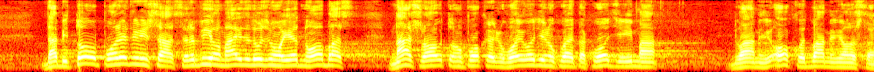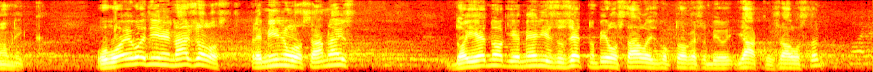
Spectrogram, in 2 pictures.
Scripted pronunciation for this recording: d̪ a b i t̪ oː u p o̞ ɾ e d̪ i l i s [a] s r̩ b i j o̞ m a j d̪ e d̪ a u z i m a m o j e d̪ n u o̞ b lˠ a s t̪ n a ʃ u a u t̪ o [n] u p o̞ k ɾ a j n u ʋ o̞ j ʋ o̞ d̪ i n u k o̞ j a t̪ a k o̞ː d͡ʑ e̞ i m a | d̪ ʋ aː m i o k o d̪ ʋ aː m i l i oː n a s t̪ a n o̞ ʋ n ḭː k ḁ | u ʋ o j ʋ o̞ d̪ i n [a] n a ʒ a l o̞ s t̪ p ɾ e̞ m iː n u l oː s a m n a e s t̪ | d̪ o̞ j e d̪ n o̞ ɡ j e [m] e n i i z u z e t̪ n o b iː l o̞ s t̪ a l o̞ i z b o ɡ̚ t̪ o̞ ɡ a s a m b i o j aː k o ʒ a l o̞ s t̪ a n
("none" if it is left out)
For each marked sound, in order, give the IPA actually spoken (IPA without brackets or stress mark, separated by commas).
a, n, i, m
